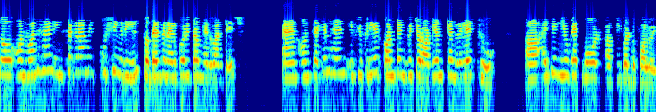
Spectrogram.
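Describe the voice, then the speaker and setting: A high-pitched woman speaks at a moderate pace with ordinary pitch variation and big swings in loudness. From Gujarat, India (Rajkot, Saurashtra). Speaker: marketing professor and social media influencer. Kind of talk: interview.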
